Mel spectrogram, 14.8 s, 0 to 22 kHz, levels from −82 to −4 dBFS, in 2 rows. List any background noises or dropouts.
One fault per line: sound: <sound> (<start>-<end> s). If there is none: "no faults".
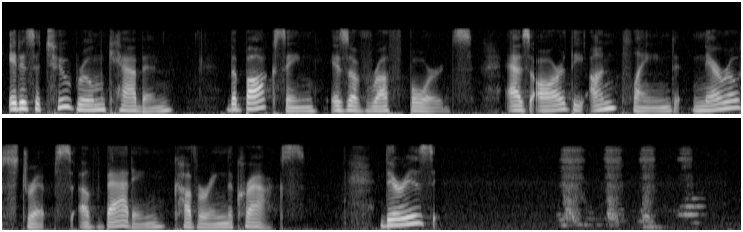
sound: sniff (12.9-14.5 s)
